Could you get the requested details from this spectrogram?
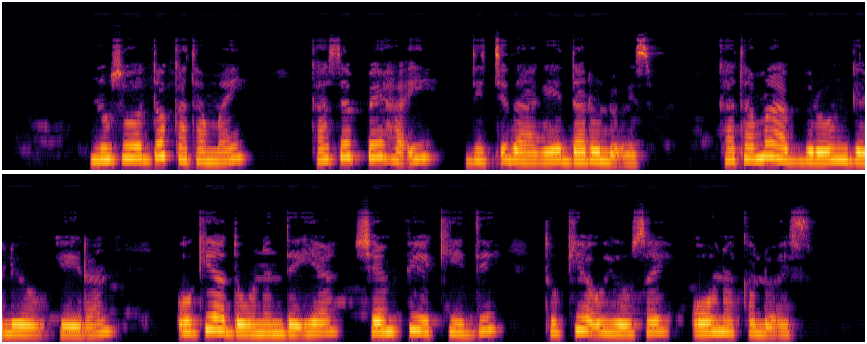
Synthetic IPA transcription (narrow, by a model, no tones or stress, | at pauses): nʊso̞ːd̪ːɔkɐt̪ɐmɐj | kɐsɛpːɛɦɐʔɪ | d̪ɪt͡ʃʼːɪd̪aːɡe̞ːd̪ɐɾɔlɔʔe̞ːs | kɐt̪ɐmɐːbɪɾoːnɡɛlɪjɔheːɾɐn | ɔɡɪjad̪o̞ːnɐnd̪ɛʔɪjaʃɛmpːɪɛkːiːd̪ɪ | t̪ʊkːɪjɐʊjoːsɐjo̞ːnɐkːɐlɔʔe̞ːs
